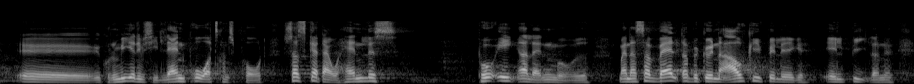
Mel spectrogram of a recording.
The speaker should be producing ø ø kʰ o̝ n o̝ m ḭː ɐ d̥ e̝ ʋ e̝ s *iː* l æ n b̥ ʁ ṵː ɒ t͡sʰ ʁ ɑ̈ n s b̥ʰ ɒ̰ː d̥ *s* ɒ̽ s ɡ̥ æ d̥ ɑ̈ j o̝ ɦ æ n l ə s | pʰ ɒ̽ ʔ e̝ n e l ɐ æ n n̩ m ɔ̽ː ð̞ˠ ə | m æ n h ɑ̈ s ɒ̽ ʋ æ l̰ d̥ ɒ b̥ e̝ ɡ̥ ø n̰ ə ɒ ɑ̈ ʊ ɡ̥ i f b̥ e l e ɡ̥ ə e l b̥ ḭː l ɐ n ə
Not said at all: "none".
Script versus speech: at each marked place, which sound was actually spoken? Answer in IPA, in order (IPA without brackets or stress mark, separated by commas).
iː, s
